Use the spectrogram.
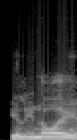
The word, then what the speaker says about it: Illinois: Connecticut uh Freud Hawaii Illinois Illinois um there's no s at the end the S is silent so the state of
